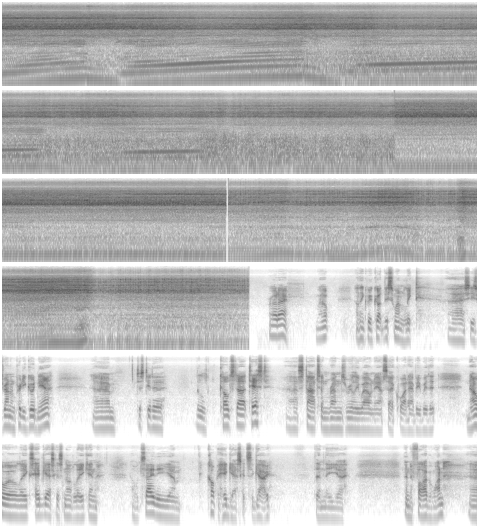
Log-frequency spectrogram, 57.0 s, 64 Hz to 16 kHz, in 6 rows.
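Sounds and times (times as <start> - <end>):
motorcycle engine revving and idling: 0.0 - 33.5.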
